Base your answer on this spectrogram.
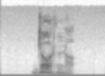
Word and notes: journée: [ʒuʁ.ne]; France

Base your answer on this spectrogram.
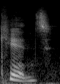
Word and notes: lapset: /ˈlɑpset/

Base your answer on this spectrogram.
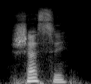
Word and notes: chasser: [ʃa.se]

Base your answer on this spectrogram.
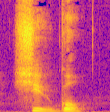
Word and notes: tjugo: /ˈɕʉːˌɡʊ/; /ˈɕʉːˌɡɛ/

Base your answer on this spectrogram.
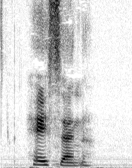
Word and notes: hasten: /ˈheɪs.ən/

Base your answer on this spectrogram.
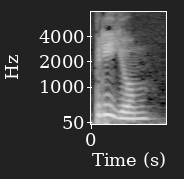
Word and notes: method: American English; /ˈmɛθəd/

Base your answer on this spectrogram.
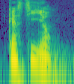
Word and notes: castillan: France; [kas.ti.jɑ̃]

